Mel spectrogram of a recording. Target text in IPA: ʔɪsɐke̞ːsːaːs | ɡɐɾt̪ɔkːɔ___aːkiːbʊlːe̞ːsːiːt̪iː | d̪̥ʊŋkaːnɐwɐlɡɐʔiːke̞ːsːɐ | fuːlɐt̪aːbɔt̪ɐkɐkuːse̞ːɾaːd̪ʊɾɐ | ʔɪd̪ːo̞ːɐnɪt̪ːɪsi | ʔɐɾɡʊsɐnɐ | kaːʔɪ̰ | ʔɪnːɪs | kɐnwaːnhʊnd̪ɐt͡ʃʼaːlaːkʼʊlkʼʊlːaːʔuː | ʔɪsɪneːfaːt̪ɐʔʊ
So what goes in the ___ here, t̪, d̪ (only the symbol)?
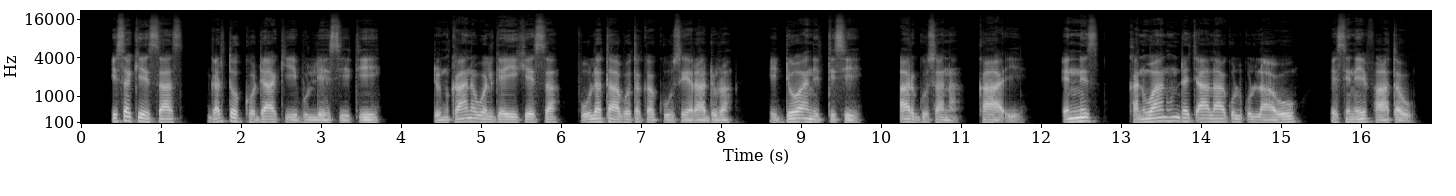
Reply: d̪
